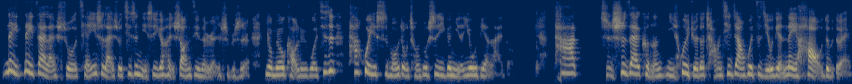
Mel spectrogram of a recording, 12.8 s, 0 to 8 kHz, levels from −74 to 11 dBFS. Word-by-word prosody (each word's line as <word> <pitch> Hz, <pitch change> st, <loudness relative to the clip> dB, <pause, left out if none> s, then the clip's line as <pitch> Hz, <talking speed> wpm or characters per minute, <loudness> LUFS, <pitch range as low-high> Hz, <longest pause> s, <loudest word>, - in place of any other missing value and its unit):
内 305 Hz, 0 st, +2 dB
内 320 Hz, -5 st, +2 dB
在 255 Hz, -3 st, +2 dB
来 175 Hz, -1 st, -2 dB
说， 195 Hz, 0 st, -1 dB
潜 200 Hz, -, -6 dB
意 265 Hz, -, -1 dB
识 260 Hz, -, -3 dB
来 215 Hz, -, 0 dB
说， 210 Hz, +1 st, 0 dB
其 230 Hz, +5 st, -6 dB
实 260 Hz, -, -1 dB
你 200 Hz, -7 st, -2 dB
是 230 Hz, +5 st, -7 dB
一 220 Hz, -, -5 dB
个 225 Hz, -, +3 dB
很 225 Hz, -2 st, -4 dB
上 210 Hz, +1 st, 0 dB
进 210 Hz, -2 st, -4 dB
的 -, -, -5 dB
人， 220 Hz, -, -7 dB
是 210 Hz, +1 st, -8 dB
不 190 Hz, -, -12 dB
是？ 205 Hz, +4 st, -6 dB, 0.3 s
你 250 Hz, -, -3 dB
有 230 Hz, -, +5 dB
没 225 Hz, -, +3 dB
有 225 Hz, 0 st, +6 dB
考 220 Hz, -3 st, -3 dB
虑 200 Hz, +1 st, -3 dB
过 210 Hz, 0 st, -1 dB
其 310 Hz, +10 st, -3 dB
实 350 Hz, 0 st, +4 dB, 0.2 s
它 300 Hz, +1 st, -2 dB
会 295 Hz, -5 st, +1 dB
是 240 Hz, 0 st, -6 dB
某 210 Hz, +1 st, -1 dB
种 230 Hz, -4 st, 0 dB
程 185 Hz, -3 st, -8 dB
度 230 Hz, -, -1 dB
是 240 Hz, +2 st, -3 dB
一 215 Hz, -, -3 dB
个 225 Hz, 0 st, +5 dB
你 205 Hz, -, -1 dB
的 -, -, -5 dB
优 220 Hz, +2 st, +4 dB
点 205 Hz, -3 st, -4 dB
来 -, -, -16 dB
的。 -, -, -29 dB, 0.6 s
它 275 Hz, -1 st, 0 dB, 0.3 s
只 220 Hz, -2 st, -7 dB
是 295 Hz, +6 st, +4 dB
在 260 Hz, -4 st, +4 dB
可 240 Hz, 0 st, -1 dB
能 205 Hz, +2 st, -5 dB
你 205 Hz, -3 st, -4 dB
会 285 Hz, -4 st, +2 dB
觉 215 Hz, -2 st, +2 dB
得 225 Hz, 0 st, +1 dB
长 215 Hz, -1 st, -6 dB
期 250 Hz, +4 st, -3 dB
这 -, -, +1 dB
样 210 Hz, -, +4 dB
会 240 Hz, 0 st, +4 dB
自 235 Hz, -1 st, -7 dB
己 190 Hz, -, -2 dB
有 195 Hz, -, +5 dB
点 220 Hz, 0 st, +1 dB
内 220 Hz, -3 st, +4 dB
耗， -, -, +4 dB
对 415 Hz, -, +4 dB
不 -, -, -9 dB
对？ 250 Hz, -, -6 dB
225 Hz, 340 characters per minute, -23 LUFS, 205-255 Hz, 0.6 s, 有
